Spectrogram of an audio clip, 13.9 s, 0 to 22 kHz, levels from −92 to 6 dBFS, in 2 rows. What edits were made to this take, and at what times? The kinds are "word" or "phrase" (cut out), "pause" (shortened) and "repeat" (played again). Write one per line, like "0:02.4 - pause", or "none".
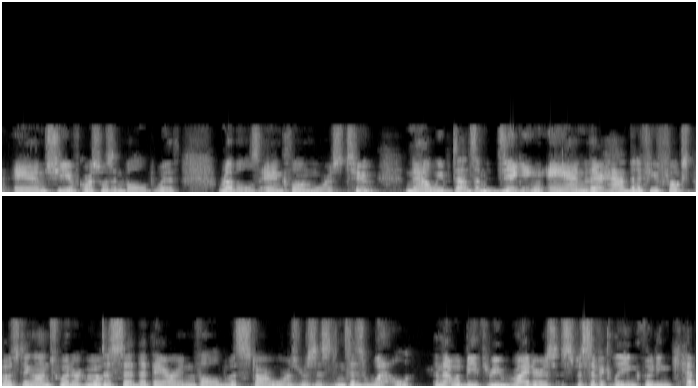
0:08.0 - word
